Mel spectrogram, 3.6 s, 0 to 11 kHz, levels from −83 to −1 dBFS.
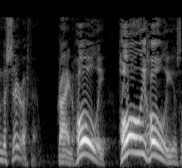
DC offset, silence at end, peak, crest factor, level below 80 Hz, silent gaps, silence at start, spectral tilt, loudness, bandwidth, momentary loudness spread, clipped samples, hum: under 0.1%; 0.1 s; -2 dBFS; 16 dB; -70 dBFS; none; 0 s; -5 dB/octave; -17 LUFS; 8 kHz; 19 LU; under 0.1%; none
